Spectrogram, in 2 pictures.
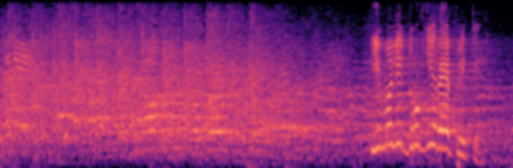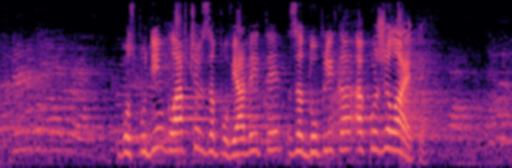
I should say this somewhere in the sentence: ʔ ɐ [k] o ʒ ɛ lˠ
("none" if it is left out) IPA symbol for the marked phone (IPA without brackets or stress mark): k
